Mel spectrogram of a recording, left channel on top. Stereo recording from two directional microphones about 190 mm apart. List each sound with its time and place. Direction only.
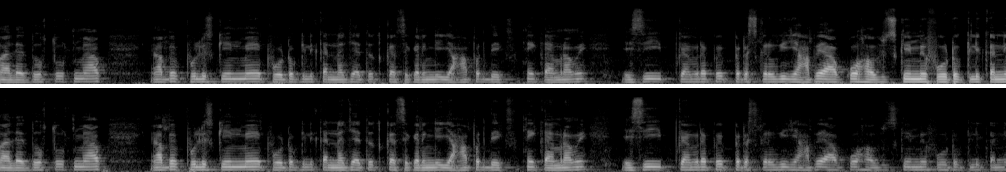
0.0 s speech: 5° right (ahead or behind)
2.6 s speech: 10° left (ahead or behind)
3.3 s speech: 10° right (ahead or behind)
7.6 s speech: 25° left (ahead or behind)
